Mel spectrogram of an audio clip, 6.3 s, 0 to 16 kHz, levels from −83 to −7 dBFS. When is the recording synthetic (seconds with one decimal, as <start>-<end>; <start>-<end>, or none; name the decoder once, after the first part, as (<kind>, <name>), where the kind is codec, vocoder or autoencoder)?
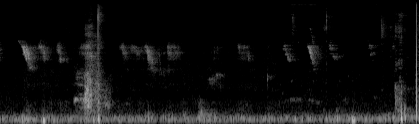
0.4-4.2 (codec, SNAC)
